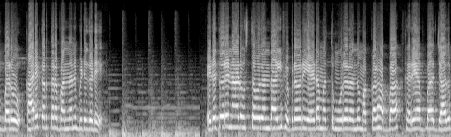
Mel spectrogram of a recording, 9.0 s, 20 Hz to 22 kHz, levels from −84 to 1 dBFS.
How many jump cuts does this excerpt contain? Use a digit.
2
